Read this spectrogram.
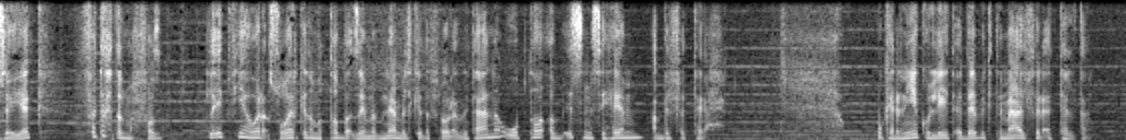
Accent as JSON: {"language": "Arabic", "country": "Egypt", "said": "أصل القطارات عندنا في مصر عاملة زي سكة الموت رايح جاي كده"}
